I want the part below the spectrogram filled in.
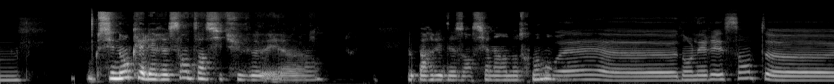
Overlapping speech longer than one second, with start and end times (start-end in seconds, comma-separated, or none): none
